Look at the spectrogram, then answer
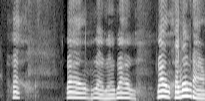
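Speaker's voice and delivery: very high, squeaky put-on female voice. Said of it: "a woman with a squeaky ass voice".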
